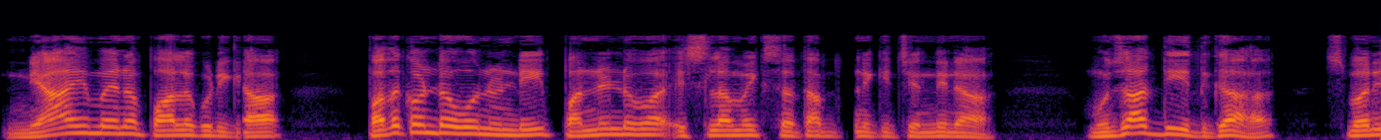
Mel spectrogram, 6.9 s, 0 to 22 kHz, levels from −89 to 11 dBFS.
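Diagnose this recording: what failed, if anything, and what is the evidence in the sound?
Low-delay AAC compression throughout, a codec-stage fault: the speech sounds plainly rough and grainy, likely from AAC-ELD running at around 32 kbps.

AAC frame loss with muting, a network-stage fault, at 1.19–1.23 s and 4.19–4.30 s: a brief dip, then a soft-edged hole, which fits one lost 30 ms frame, then three, zeroed by the decoder.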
